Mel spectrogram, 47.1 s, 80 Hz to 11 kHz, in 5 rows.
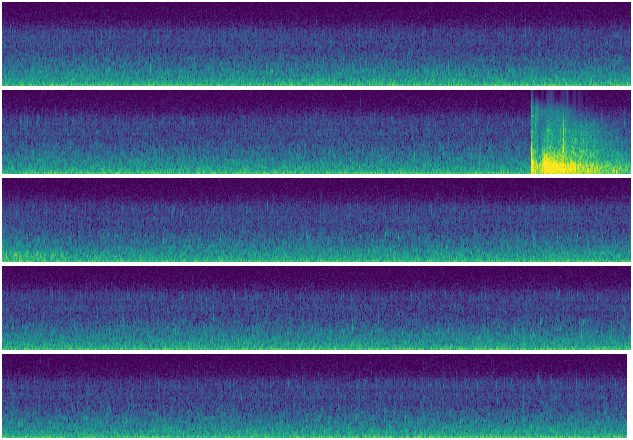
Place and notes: schwedt/oder: riverbank - the city, the country & me: drain pipe
water from a drain pipe runs in to the oder river, some boys play with fireworks
the city, the country & me: january 2, 2014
